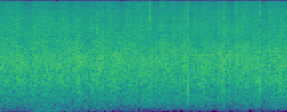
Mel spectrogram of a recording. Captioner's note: applause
